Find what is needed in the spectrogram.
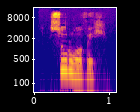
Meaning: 1. severe, strict, harsh, stern, austere, rigorous 2. severe, inclement 3. stern, inexorable, severe 4. unbleached, brown (cloth)
- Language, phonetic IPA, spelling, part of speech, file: Russian, [sʊˈrovɨj], суровый, adjective, Ru-суровый.ogg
